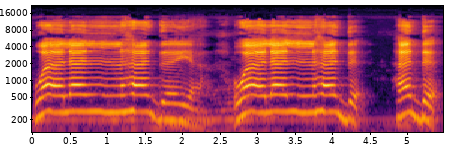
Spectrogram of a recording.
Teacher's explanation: Kena melantun qalqalah sughra, lantunannya kecil.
